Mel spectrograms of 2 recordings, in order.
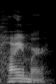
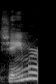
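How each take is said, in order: First: The name begins with an H sound. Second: The name begins with a J sound. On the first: "or is it Heimer?" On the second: "is it Jamer"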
